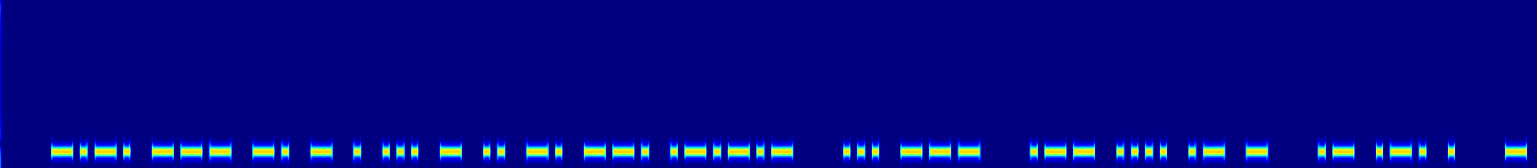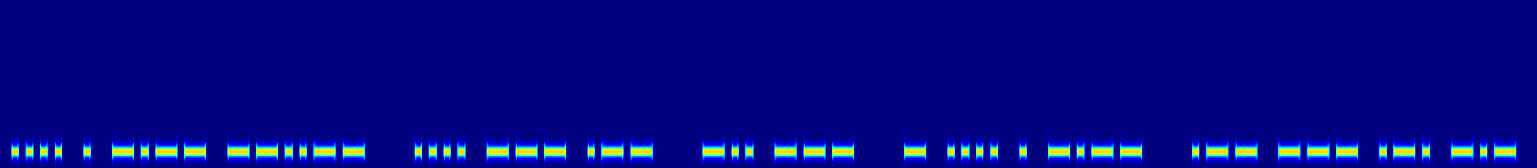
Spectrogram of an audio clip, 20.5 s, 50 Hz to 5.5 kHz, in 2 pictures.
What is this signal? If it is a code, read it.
Morse code, heard as a keyed tone, about 25 wpm, 600 Hz. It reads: CONTESTING. SO WHAT ARE THEY, HOW DO THEY WORK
